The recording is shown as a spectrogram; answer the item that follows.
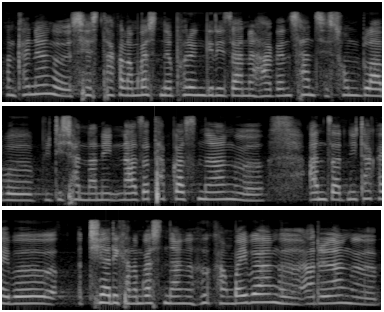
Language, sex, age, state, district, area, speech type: Bodo, female, 18-30, Assam, Kokrajhar, rural, spontaneous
